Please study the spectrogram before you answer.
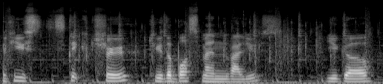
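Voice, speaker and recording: British streamer, mock-serious, over music. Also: male voice, medium pitch, steady tone, a little slow. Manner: mock-serious, breaking into chuckles. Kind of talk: mock lesson to live stream chat.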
